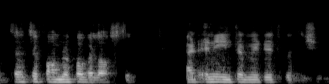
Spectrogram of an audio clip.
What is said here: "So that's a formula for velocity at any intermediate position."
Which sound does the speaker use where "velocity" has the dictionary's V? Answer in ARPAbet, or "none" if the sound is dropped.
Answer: V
